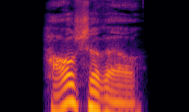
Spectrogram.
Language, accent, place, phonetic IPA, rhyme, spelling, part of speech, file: German, Germany, Berlin, [ˈhaʁʃəʁɐ], -aʁʃəʁɐ, harscherer, adjective, De-harscherer.ogg
- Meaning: inflection of harsch: 1. strong/mixed nominative masculine singular comparative degree 2. strong genitive/dative feminine singular comparative degree 3. strong genitive plural comparative degree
